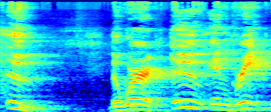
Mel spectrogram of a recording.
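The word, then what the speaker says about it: οὐ: It's pronounced oo.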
